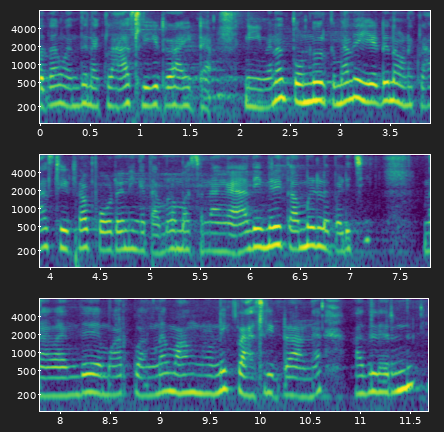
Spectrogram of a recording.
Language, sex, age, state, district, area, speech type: Tamil, female, 18-30, Tamil Nadu, Ariyalur, rural, spontaneous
